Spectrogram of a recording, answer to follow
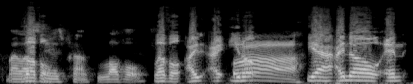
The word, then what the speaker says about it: Lovell: So, Brian, my last name is pronounced Lovell.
